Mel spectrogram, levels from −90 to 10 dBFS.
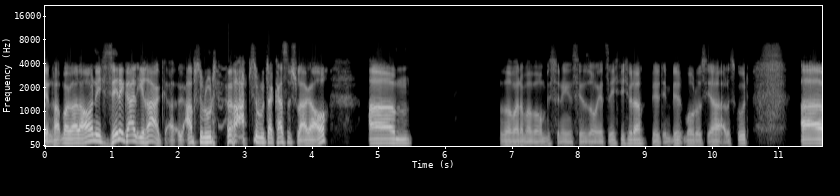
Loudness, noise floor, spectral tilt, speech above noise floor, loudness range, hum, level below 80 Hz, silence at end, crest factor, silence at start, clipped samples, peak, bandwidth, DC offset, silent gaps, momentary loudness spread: -22 LUFS; under -90 dBFS; -8 dB/octave; over 69 dB; 10 LU; none; -52 dBFS; 0 s; 16 dB; 0 s; under 0.1%; -6 dBFS; 7.4 kHz; under 0.1%; 5.51-6.11 s, 6.18-6.78 s, 9.03-9.08 s; 15 LU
